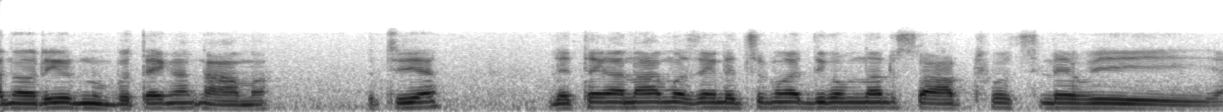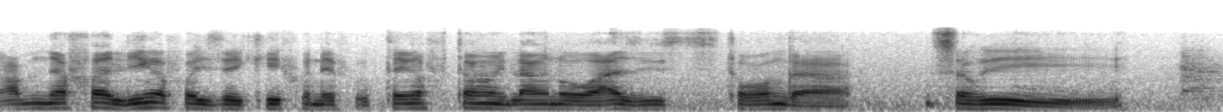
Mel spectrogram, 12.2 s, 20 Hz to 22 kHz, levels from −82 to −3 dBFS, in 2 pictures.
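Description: It's a speech recording with gain pumping running the whole way through. The level keeps breathing by around 5 dB, so loud and quiet stretches sit squashed together. The likely cause is input gain set well too high, with a fast limiter or compressor clamping down on each louder syllable. The audio also stops at 8 kHz from the call path, and the room noise sits about 30 dB under the speech.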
